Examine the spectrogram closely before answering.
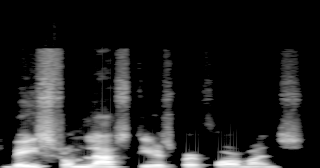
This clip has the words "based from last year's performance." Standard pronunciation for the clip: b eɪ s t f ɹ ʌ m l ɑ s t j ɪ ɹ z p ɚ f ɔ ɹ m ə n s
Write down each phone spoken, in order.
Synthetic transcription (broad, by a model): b eɪ s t f ɹ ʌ m l ɑ s t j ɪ ɹ s p ɚ f ɔ ɹ m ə n s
